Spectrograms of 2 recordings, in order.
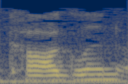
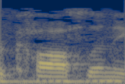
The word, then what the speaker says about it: Coughlin: Next person, Charles Coughlin or Coughlin. He goes by both pronunciations. Called the Detroit Radio Priest.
